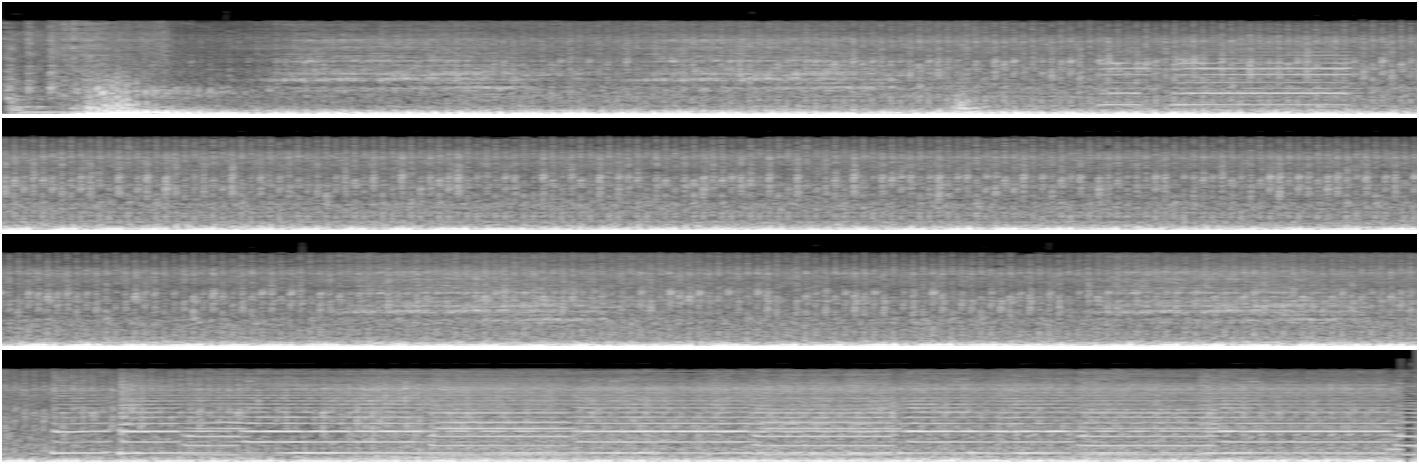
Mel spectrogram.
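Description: Recorded heavy-truck engine sound effect running with a steady deep rumble, laid over toy trucks that have no engine. Short horn honks come in twice, and over the last several seconds a horn plays a run of changing notes.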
